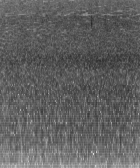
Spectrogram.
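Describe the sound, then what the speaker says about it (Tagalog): Heavy rain pours down steadily over a flooded vegetable garden, a dense, continuous wash of close, loud rainfall with no voices. "Grabing ulan."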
